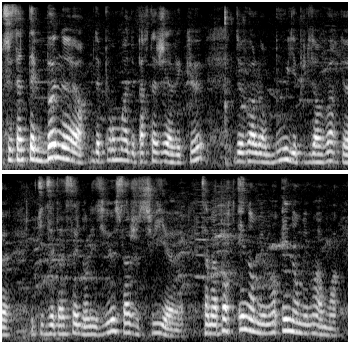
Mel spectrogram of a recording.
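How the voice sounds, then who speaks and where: Against noticeable background noise, a woman with a very deep, low pitch talks at a moderate pace with ordinary pitch variation. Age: 60s. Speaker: volunteer reader for children. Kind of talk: interview testimony.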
